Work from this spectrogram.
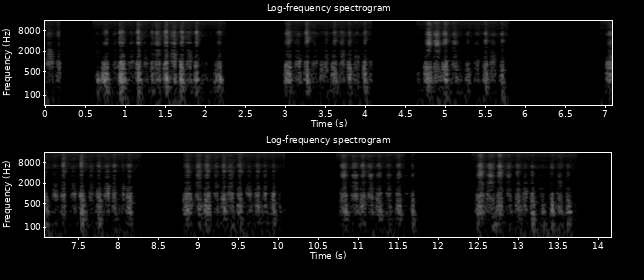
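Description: A coin held in the fingers scratches the latex coating off a thin purple lottery scratchcard resting on a wooden table. The scraping comes in eight quiet, gritty bursts separated by silences, each a rapid run of rasping strokes centered in the low-mid to mid range with little deep bass or bright hiss.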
